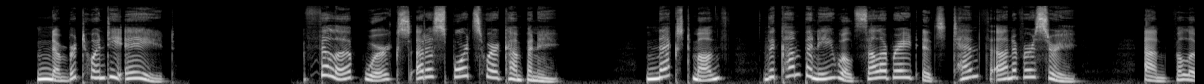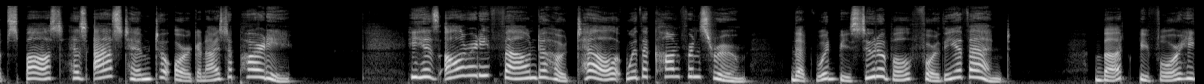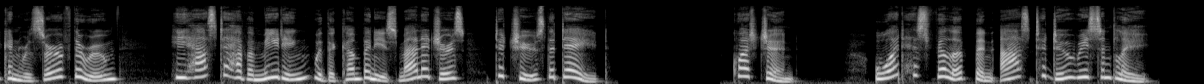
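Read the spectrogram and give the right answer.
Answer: Organize a party for the company's 10th anniversary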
